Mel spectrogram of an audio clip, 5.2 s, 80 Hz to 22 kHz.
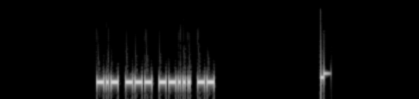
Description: Morse code, heard as a keyed tone, about 40 wpm, 690 Hz. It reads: KO7M
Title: USA Call Signs - 4 Characters - 2x Character Spacing - 40wpm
